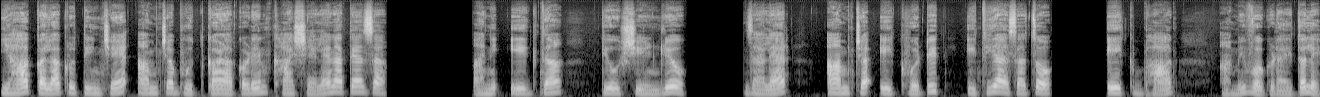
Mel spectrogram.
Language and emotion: Goan Konkani, fearful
